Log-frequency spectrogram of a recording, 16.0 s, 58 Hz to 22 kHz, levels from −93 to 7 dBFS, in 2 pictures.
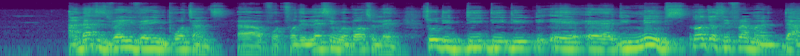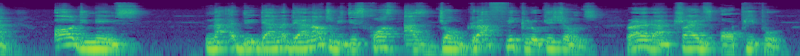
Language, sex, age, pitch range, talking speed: English, male, 50-69, 105-145 Hz, 185 wpm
